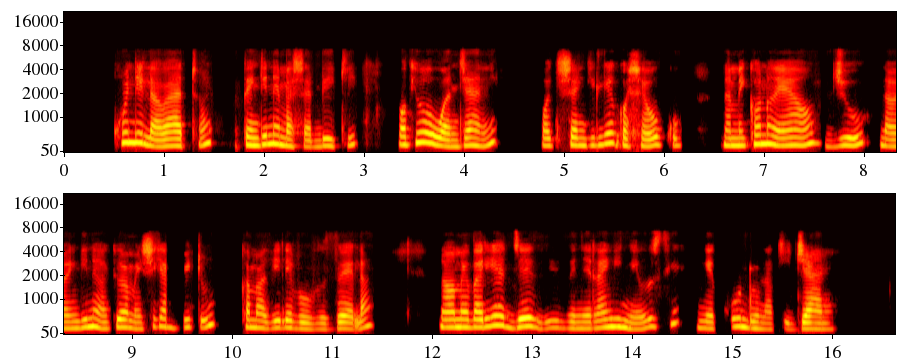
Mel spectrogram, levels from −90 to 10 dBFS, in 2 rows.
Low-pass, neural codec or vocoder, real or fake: 7.2 kHz; codec, 16 kHz, 2 kbps, X-Codec, HuBERT features, trained on balanced general audio; fake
